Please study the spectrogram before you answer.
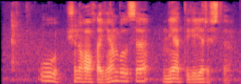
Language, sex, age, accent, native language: Uzbek, male, 18-24, Jizzax, Uzbek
